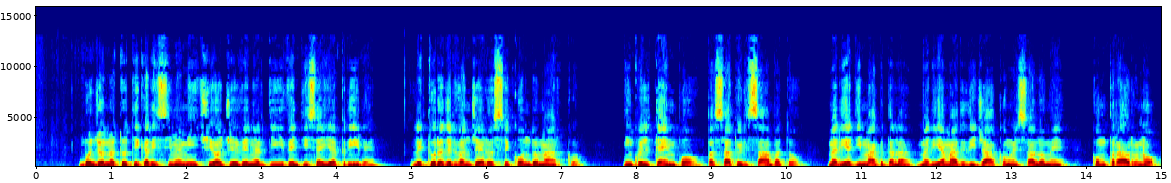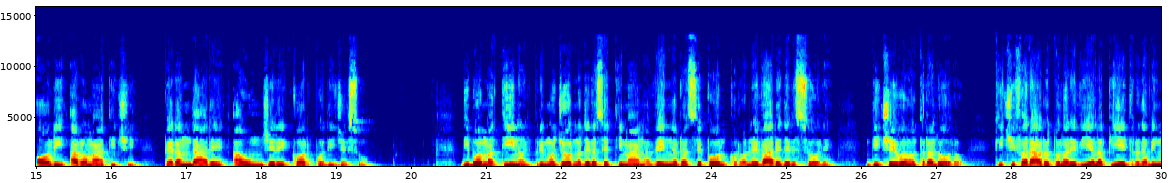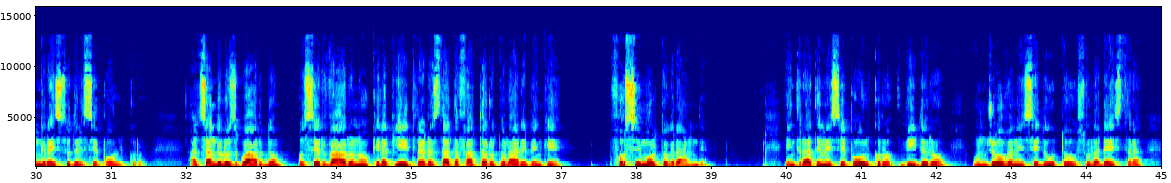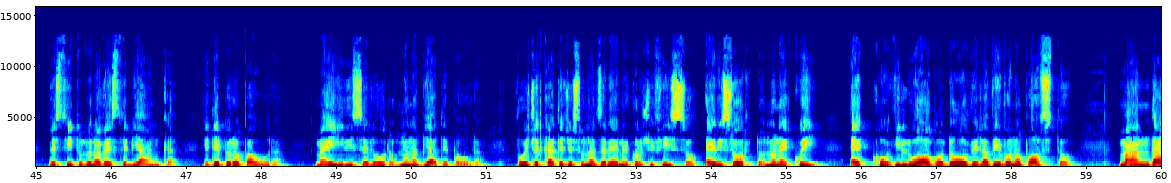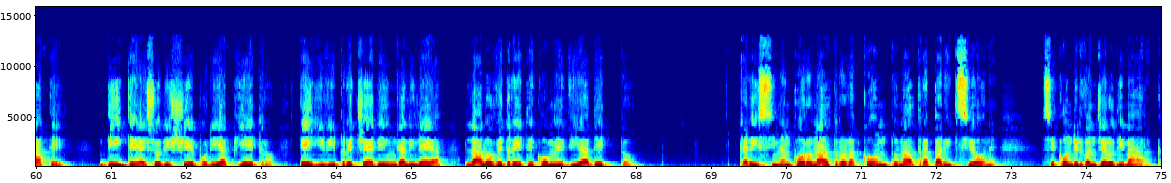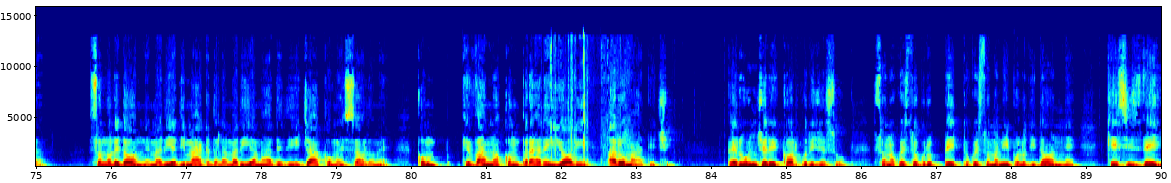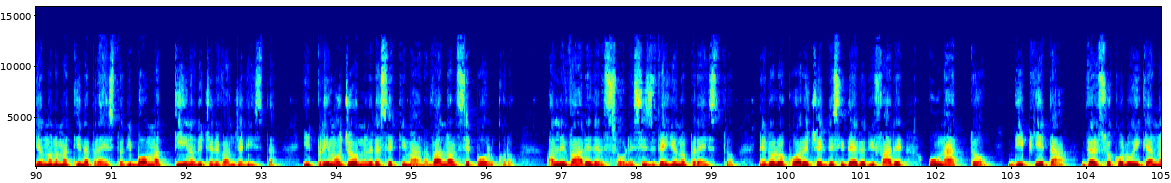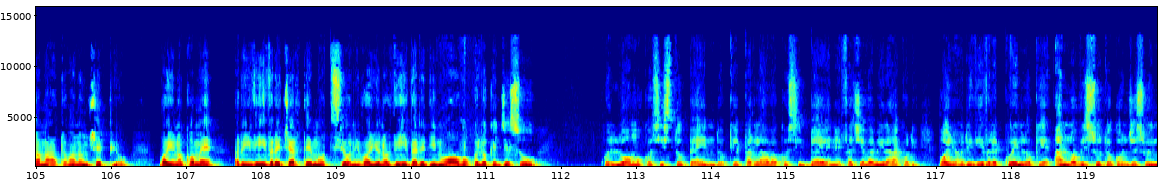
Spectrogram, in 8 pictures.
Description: Omelia
dalla Casa di Riposo Santa Marta – Milano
